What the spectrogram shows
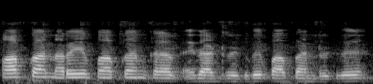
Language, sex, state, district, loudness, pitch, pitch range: Tamil, female, Tamil Nadu, Kanyakumari, -19 LUFS, 150 Hz, 145-160 Hz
